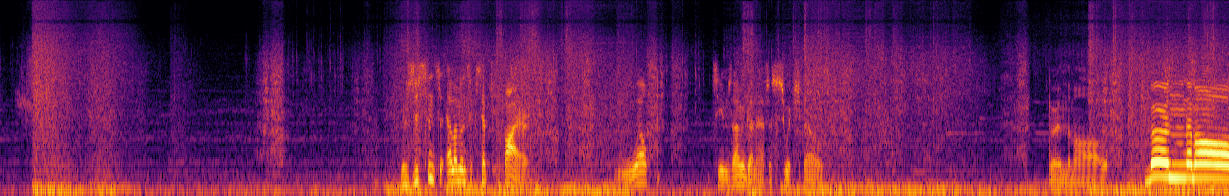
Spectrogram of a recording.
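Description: Magic spells blast and crackle in a fantasy game fight.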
